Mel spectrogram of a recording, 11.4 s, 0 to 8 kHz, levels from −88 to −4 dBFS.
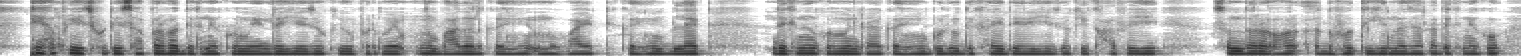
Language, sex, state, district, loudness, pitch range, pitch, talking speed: Maithili, male, Bihar, Begusarai, -25 LUFS, 130-140 Hz, 135 Hz, 215 wpm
